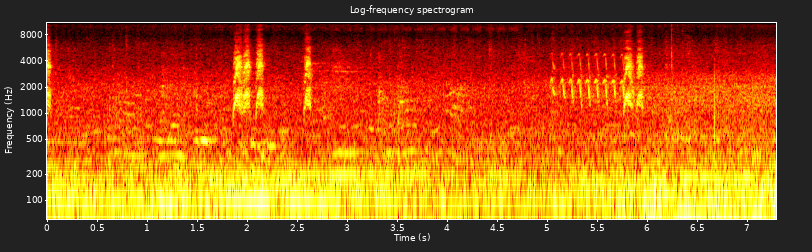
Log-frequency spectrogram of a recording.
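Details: A male and a female sooty-headed bulbul in breeding condition give a few harsh chattering bursts, then a quick run of rattling notes, over a steady low background hum.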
